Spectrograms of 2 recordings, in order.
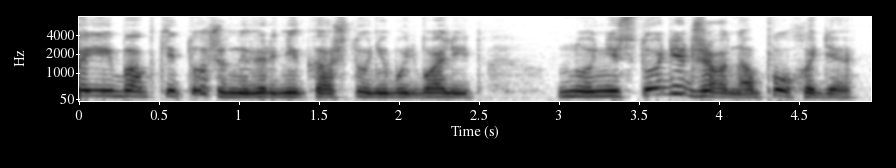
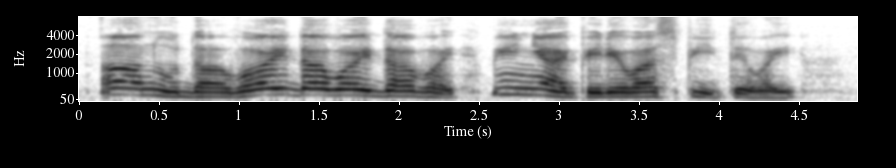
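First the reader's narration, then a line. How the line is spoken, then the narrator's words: Mocking singsong. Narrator (Russian): насмешливо пропел Женя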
